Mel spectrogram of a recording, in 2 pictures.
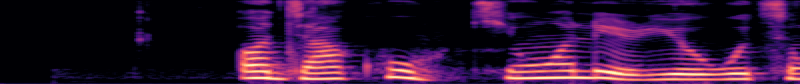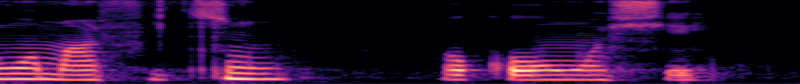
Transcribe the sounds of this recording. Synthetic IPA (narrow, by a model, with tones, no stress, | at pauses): ɔ˧d͡ʒa˨˦kʰu˦˨kʰi˦w̃ɔ̃˦le˦˨ɾi˨˦o˧wo˦ti˦w̃ɔ̃˦mãː˦fi˧tũ˦ | ɔ˧kʰɔ˨˦w̃ɔ̃˧ʃe˧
